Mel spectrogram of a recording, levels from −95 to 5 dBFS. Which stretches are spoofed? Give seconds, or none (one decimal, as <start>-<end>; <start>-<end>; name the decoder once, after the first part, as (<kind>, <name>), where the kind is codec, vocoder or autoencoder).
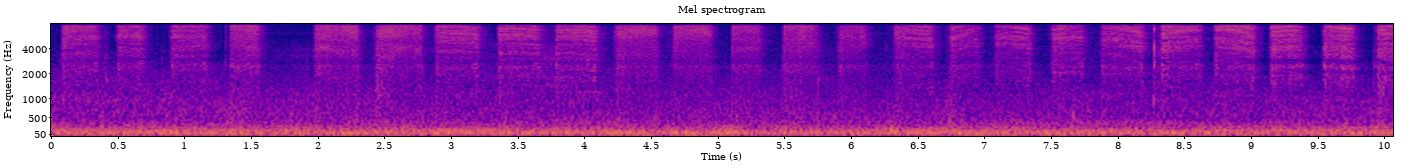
1.3-2.9 (codec, ZipCodec); 4.2-6.4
